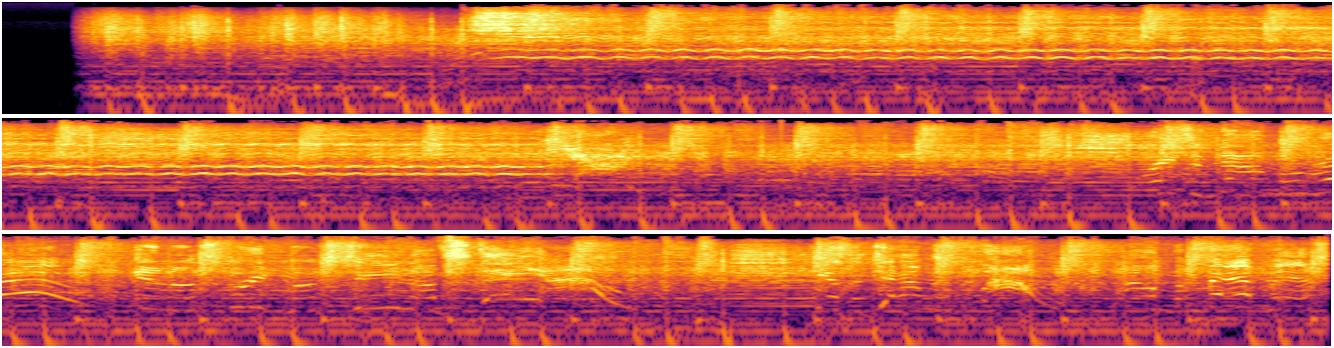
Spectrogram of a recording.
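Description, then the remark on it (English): Loud, dense thrash metal plays continuously from start to finish, with distorted guitars, pounding drums and high-pitched screamed vocals riding over the driving wall of sound. “I can see why he would throw out his voice with that. There's a lot of high intensity screams.”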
